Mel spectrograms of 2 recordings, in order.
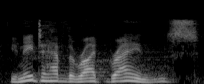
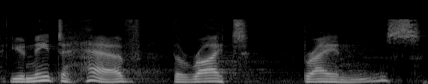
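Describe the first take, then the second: First: Said in the usual way. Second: Slow and deliberate. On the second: Shown as a demonstration. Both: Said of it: "I've changed this into this little phrase".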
